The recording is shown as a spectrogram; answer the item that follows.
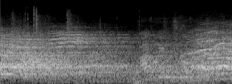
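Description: Spectators' voices calling out and talking during play, with a raised high voice about half a second in, echoing in a large indoor sports hall.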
